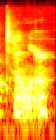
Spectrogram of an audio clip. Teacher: So longer on 10 and shorter on year.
